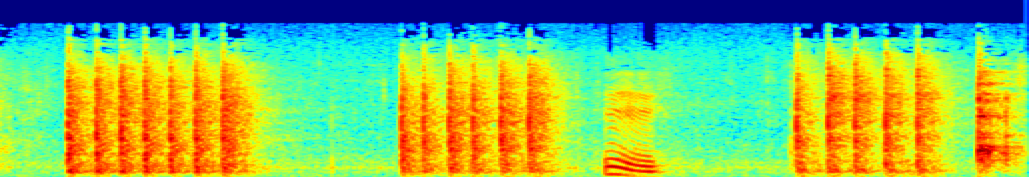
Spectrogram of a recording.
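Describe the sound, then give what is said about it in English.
A hammer taps sharply on a hollow-sounding stone in the corner of a house, in three quick bursts of about half a dozen blows each, fairly loud, with a brief voice sounding between the second and third bursts. “Let me have the hammer,”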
